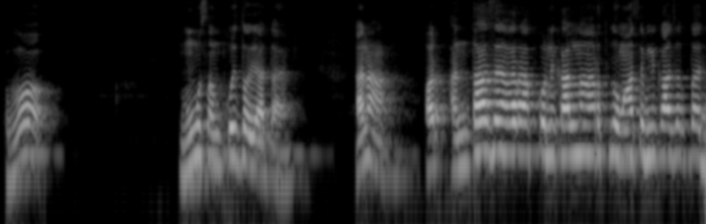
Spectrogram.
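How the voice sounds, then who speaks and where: High-pitched guy teaching a class, keeps repeating stuff and quizzing students, muffled lo-fi audio. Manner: repetitive, drills sounds aloud, asks students questions. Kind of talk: classroom lesson. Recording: dull lo-fi recording.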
